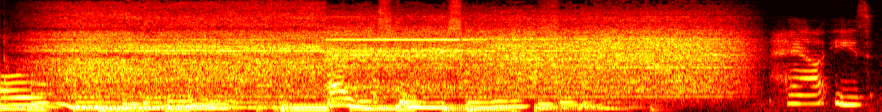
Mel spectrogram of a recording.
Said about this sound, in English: Hair is all blow dried.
